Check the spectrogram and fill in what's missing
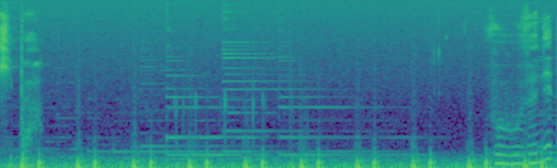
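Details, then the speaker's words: Rapid, regular, muffled whooshing thumps of a fetal heartbeat heard on ultrasound at a first scan, with soft music tones over it. "non c'est un coeur qui bat c'est pas un coeur qui bat c'est son coeur qui"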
